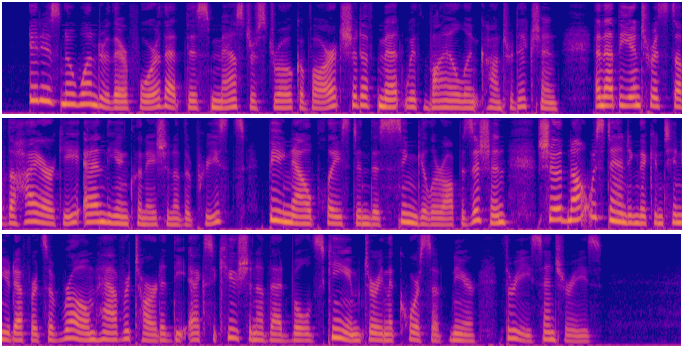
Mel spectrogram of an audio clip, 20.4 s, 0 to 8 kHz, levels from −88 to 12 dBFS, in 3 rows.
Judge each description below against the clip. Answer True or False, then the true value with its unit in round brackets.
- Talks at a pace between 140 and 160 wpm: False (175 wpm)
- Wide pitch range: False (4.5 semitones)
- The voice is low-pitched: False (185 Hz)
